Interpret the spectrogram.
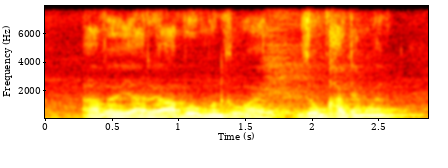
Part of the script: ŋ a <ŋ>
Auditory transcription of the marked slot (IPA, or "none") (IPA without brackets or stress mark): n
